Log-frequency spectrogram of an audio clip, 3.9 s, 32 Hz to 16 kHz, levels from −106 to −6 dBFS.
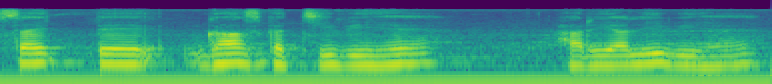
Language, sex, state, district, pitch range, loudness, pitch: Hindi, male, Arunachal Pradesh, Lower Dibang Valley, 135-155 Hz, -20 LUFS, 150 Hz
